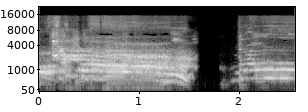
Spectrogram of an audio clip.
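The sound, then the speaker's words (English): A voice imitates a loud, strained exertion yell, a sustained cry lasting over a second, then after a brief silence a second shorter grunting shout begins, forceful. “So you'll hear fighters and they're like, they're like punching and stuff.”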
